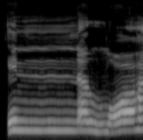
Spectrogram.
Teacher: ان اللہ نون مشدد ہے، غنہ کریں گے ، اللہ کے لام کو ادھر بھی ہم پور پڑھیں گے،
